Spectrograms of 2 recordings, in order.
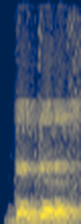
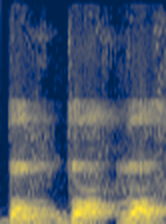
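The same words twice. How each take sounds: First: Said in the usual way. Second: dangerous stretched very slowly, three separate parts; slow syllable split. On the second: Shown as a demonstration. Teacher breaking dangerous into three parts for students. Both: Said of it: "वो तीन अलग अलग part में है".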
